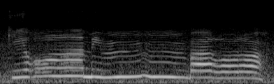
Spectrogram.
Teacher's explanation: یعنی آپ اسے کرامن نہیں، نون کی آواز نہیں نکالیں گے بلکہ میم کی نکالیں گے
